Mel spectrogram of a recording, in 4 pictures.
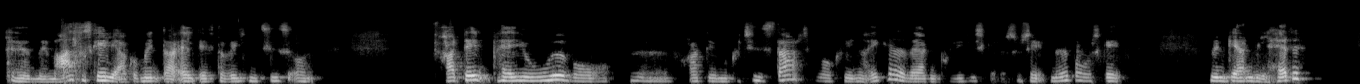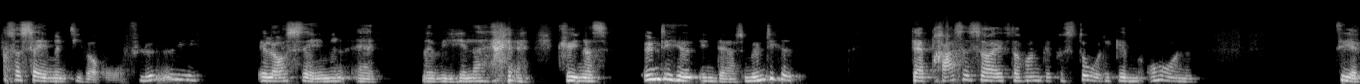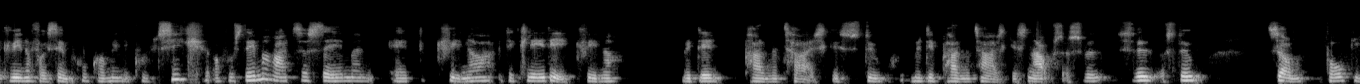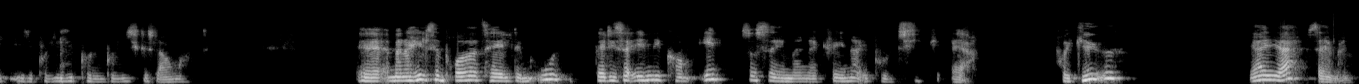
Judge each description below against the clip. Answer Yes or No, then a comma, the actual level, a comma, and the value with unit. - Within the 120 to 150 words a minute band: Yes, slow, 145 wpm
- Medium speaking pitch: Yes, medium, 160 Hz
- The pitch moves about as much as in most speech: Yes, average, 4.5 semitones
